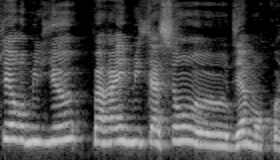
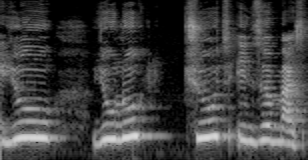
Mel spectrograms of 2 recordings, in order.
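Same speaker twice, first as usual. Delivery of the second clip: slow, louder English read in a heavy French accent; 5 dB louder, slower than usual. Real, not acted. Vlogger reads the English print on her pouch to viewers, in a French accent. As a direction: spell out the English words carefully in a French accent. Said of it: "Excusez-moi pour mon anglais si je le prononce très, très mal".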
